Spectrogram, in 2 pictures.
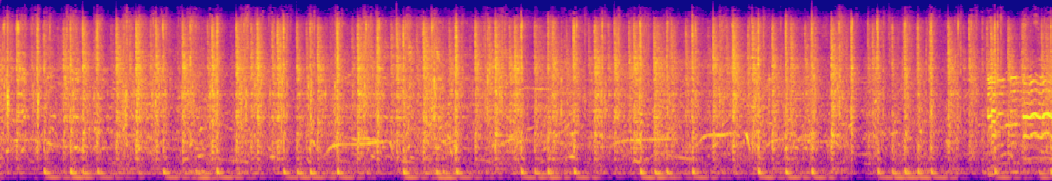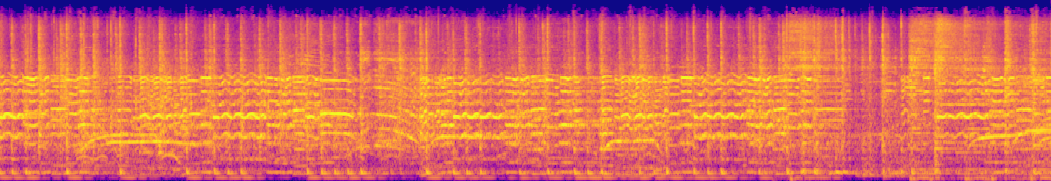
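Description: Live band playing Turkish-style dance music. A davul and a drum kit keep a fast, driving beat. About halfway through, the full band comes in louder, with a wavering, ornamented melody over the drums.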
